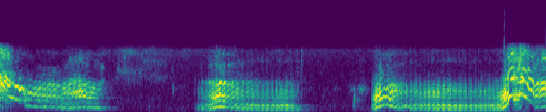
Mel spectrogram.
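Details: Spencer, a dog worked up into a crazy spell, makes long, tonal growling howls that rise and fall, in three or four sustained bouts separated by brief near-silent pauses.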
